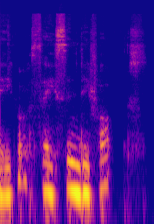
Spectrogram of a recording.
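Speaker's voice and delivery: ordinary delivery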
